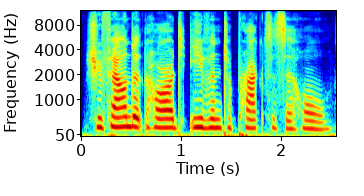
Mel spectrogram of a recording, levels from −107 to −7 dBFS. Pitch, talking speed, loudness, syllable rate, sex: 230 Hz, 210 wpm, -17 LUFS, 5.0 syllables/s, female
